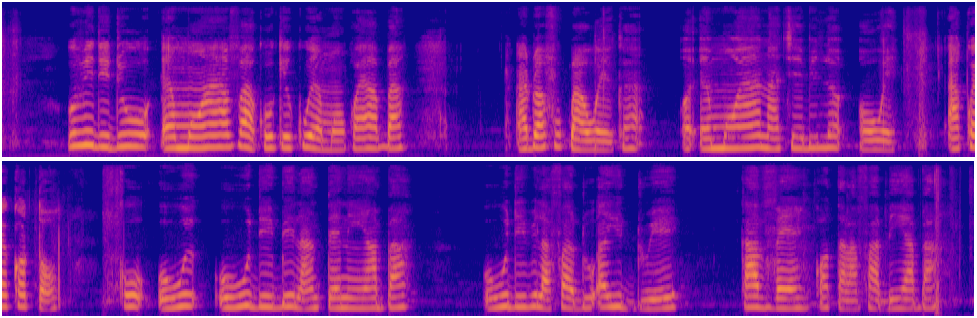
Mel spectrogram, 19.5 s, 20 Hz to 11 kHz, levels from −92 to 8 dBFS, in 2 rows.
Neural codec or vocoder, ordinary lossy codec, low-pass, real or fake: none; Opus, 64 kbps; 9.9 kHz; real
